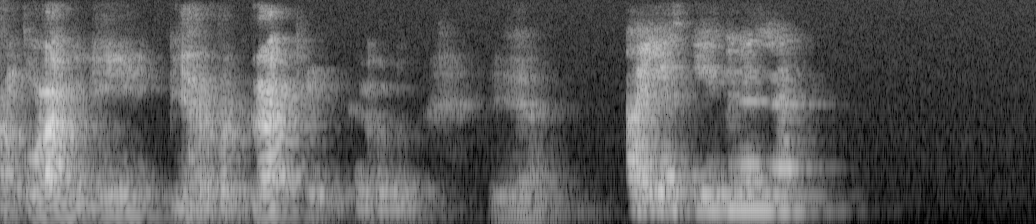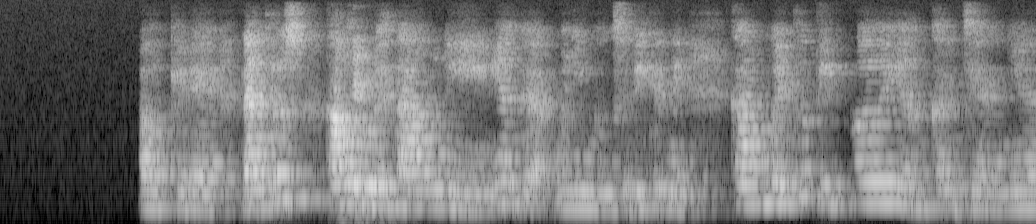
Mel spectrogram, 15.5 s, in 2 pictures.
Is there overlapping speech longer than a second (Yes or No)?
No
